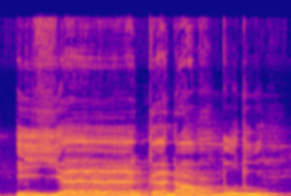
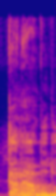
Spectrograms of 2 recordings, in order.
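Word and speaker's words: إِيَّاكَ نَعْبُدُ: আমরা এখানে অনেকেই বলি ইয়া পরে কানাবুদু, কাফটা আমরা না বুধুর সাথে অ্যাড করে দিই, মিলিয়ে দিই, কিন্তু না, আমরা এখানে কাফটা আলাদা করে, যেমন ইয়াকা নাবুদু এরকম পড়লে সই শুদ্ধ ভালো হবে।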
